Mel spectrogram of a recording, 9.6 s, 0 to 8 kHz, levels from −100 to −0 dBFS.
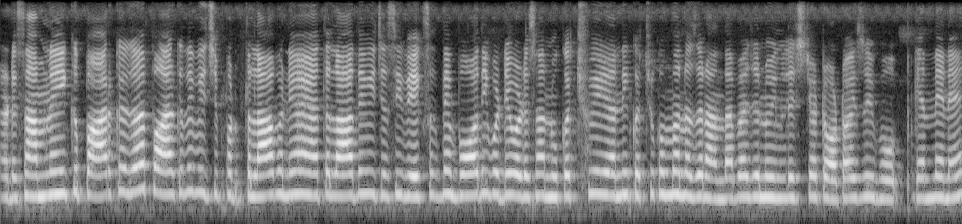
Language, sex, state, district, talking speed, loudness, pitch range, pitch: Punjabi, female, Punjab, Kapurthala, 230 wpm, -16 LUFS, 250-280 Hz, 265 Hz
